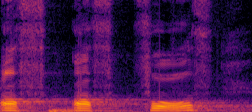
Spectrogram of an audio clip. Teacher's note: sprung rhythm is achieved in line 5 with off, off, fourth, where he has three stressed words without intervening syllable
